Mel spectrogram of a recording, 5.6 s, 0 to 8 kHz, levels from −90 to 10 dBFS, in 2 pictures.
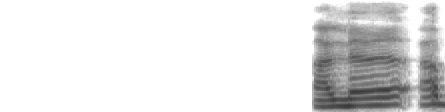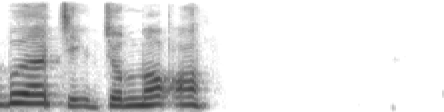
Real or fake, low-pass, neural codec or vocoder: fake; 7.2 kHz; codec, 16 kHz, 2 kbps, X-Codec, WavLM features, trained on Multilingual LibriSpeech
